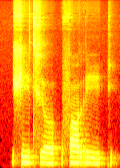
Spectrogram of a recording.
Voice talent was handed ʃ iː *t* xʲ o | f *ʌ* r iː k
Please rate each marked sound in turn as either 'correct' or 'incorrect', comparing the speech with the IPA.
correct, incorrect: ɔ

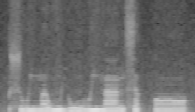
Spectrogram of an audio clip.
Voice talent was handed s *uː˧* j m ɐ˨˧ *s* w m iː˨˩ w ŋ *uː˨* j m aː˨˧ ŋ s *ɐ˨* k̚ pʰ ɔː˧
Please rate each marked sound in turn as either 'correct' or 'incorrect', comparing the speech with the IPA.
incorrect: uː˨, incorrect: none, incorrect: uː˨˧, incorrect: ɐ˧

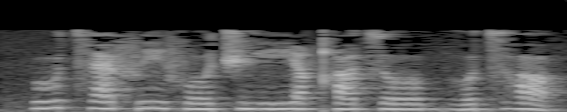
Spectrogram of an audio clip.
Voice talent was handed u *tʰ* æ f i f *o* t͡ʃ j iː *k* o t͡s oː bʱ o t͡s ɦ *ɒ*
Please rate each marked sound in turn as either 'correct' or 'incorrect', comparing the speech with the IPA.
incorrect: t͡s, incorrect: oː, incorrect: qʰ, correct

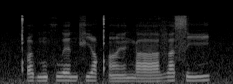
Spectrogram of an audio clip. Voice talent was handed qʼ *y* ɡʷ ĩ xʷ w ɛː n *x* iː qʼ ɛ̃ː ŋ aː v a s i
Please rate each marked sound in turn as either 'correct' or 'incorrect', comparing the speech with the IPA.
correct, correct

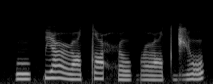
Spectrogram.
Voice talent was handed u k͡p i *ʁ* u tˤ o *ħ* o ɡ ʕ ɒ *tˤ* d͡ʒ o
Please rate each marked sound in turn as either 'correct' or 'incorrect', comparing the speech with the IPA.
incorrect: ʕ, correct, correct

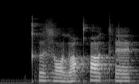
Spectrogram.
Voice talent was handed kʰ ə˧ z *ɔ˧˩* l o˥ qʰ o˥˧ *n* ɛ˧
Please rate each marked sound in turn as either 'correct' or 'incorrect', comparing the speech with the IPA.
correct, incorrect: tʰ

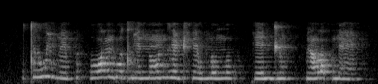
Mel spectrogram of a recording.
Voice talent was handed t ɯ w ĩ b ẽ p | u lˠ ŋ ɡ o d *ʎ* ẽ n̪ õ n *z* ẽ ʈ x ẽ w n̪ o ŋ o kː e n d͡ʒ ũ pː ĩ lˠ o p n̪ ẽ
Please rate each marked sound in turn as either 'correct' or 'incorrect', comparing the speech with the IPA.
correct, correct

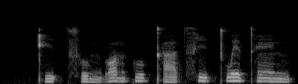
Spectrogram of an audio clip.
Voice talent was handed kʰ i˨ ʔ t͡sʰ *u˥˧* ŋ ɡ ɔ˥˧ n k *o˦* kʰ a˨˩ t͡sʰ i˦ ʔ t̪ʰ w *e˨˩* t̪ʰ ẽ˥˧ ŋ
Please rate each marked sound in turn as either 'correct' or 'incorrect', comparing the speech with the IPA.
incorrect: u˨˩, incorrect: u˦, incorrect: e˥˧

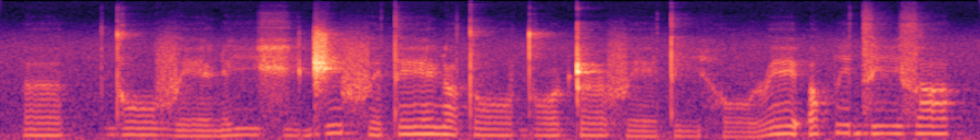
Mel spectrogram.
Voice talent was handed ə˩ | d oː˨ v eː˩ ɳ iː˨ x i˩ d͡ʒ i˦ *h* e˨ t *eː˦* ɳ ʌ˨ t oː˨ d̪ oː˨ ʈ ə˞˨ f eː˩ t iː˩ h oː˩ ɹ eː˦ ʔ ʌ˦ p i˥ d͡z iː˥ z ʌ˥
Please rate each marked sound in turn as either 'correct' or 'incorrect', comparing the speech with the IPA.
incorrect: f, correct

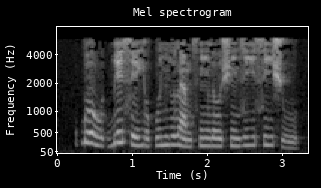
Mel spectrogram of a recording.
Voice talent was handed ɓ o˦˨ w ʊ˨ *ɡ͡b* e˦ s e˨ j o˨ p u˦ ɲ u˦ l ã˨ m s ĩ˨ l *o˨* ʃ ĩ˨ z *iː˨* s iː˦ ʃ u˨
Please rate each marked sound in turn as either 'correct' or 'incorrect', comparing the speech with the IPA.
correct, correct, incorrect: iː˦

